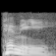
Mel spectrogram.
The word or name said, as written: penny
